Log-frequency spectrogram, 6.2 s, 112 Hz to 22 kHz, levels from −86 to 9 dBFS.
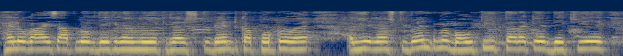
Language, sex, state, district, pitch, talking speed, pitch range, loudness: Hindi, male, Uttar Pradesh, Hamirpur, 215 Hz, 200 wpm, 210-225 Hz, -10 LUFS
